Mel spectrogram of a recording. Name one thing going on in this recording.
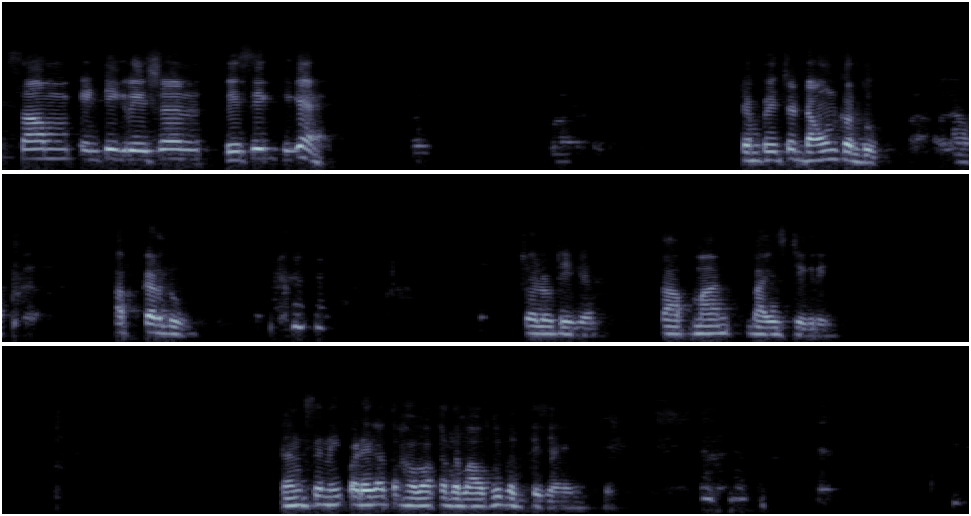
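A young man explains with animation over an online call, pausing between phrases.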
